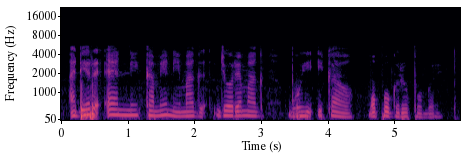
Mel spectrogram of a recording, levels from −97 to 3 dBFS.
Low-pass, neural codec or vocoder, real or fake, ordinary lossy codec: 5.4 kHz; none; real; AAC, 48 kbps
